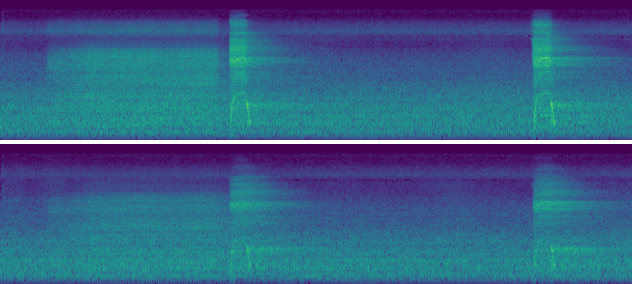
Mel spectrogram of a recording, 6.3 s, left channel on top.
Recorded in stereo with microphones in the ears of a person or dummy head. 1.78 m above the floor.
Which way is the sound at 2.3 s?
55° left (ahead or behind).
